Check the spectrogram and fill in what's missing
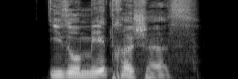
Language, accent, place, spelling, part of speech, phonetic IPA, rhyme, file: German, Germany, Berlin, isometrisches, adjective, [izoˈmeːtʁɪʃəs], -eːtʁɪʃəs, De-isometrisches.ogg
- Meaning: strong/mixed nominative/accusative neuter singular of isometrisch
